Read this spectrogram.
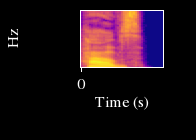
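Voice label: "halves", American English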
